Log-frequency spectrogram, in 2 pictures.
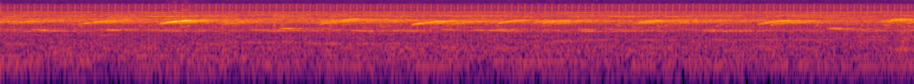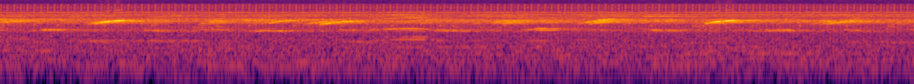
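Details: Puerto Rican coqui frogs chorusing through a rainy Puerto Rico night, a continuous high shimmer of many callers pierced by clear, upswept whistles that repeat irregularly, several bunched near the end, with rain pattering on a tin roof underneath.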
